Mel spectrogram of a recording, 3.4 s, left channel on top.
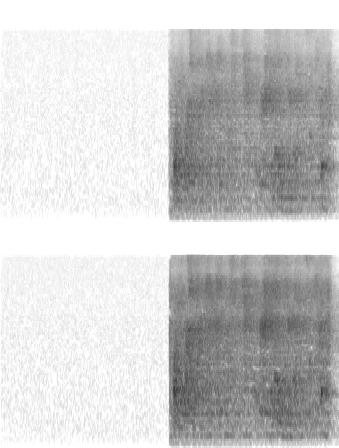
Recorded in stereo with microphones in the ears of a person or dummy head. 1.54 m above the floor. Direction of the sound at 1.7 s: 70° right (ahead or behind).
